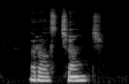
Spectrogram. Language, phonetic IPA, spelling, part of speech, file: Polish, [ˈrɔɕt͡ɕɔ̇̃ɲt͡ɕ], rozciąć, verb, LL-Q809 (pol)-rozciąć.wav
